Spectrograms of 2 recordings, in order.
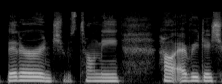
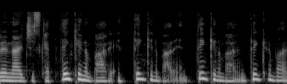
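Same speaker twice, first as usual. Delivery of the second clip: rushed; 3 dB quieter, much faster than usual. Retold or imitated. Rushed repetition of obsessive thought.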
